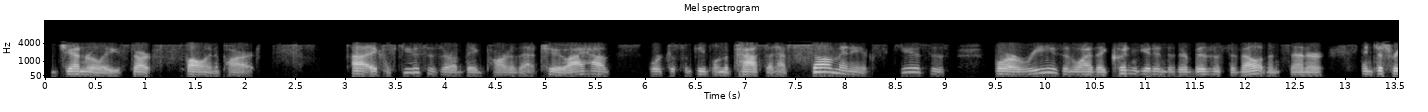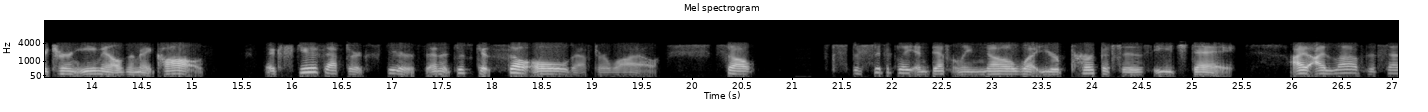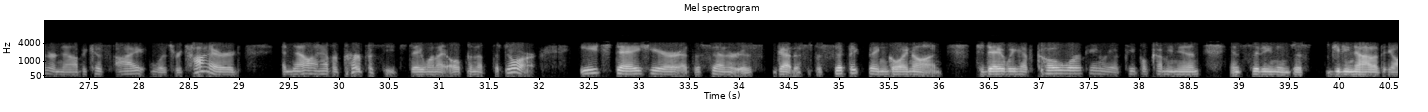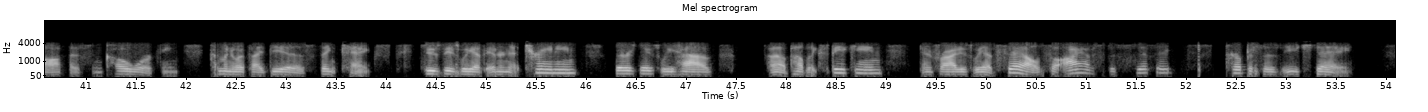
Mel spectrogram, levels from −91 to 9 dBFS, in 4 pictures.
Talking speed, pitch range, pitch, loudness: 170 wpm, 130-170 Hz, 140 Hz, -22 LUFS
